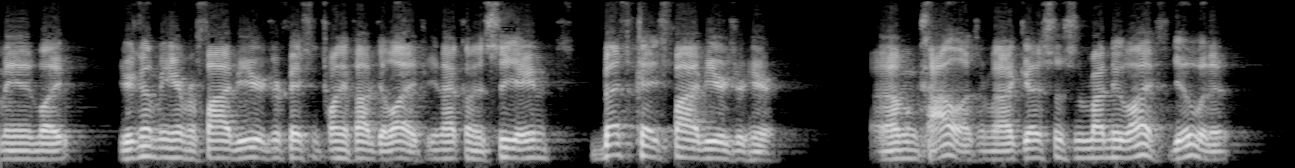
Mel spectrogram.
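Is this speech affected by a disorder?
Yes: cleft palate; congenital cleft palate, multiple surgeries; speech impediment in childhood, speech therapy after moving south, others mocked way of talking.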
